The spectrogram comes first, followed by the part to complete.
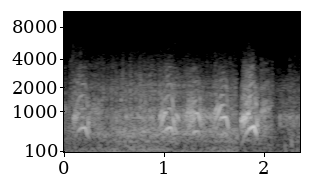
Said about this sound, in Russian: Ух ты, какой пес злющий.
